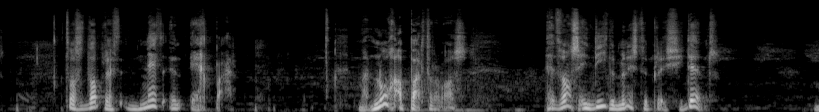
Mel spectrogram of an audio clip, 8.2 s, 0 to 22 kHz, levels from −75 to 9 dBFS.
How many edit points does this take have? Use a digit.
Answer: 3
